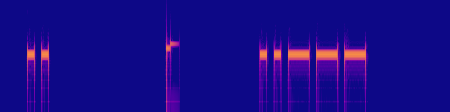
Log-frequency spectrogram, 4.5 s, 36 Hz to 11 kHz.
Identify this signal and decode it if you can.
Morse code, heard as a keyed tone, about 17 wpm, 700 Hz. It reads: I 2
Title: Single Character (Letter:Number:Punctuation:Prosign) 17wpm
